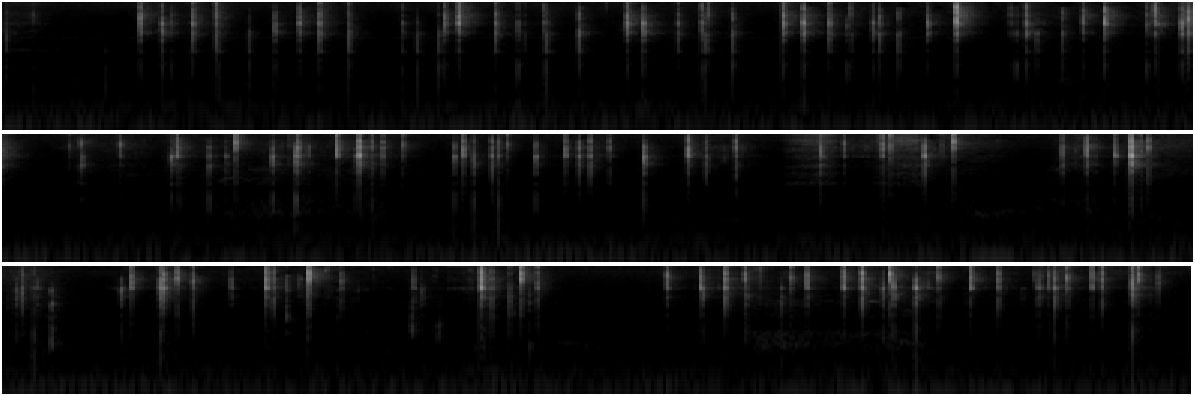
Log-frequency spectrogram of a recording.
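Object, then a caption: Hard plastic shell-shaped brush. Long painted nails tap and scratch a palm-sized, translucent orange hard plastic brush shaped like a seashell, with a ridged back. Quick, dry, bright clicks and raspy scrapes come in a dense, uneven stream over a faint low hum.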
